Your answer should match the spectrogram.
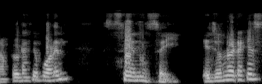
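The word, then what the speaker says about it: せんせい: আপনি জাপানিজ বর্ণমালার একটা ওয়ার্ড রয়েছে সেটা হচ্ছে সেনসেই আপনি কিন্তু ওটাকে পড়ার সময় সেন্সে পড়েন না আপনি ওটাকে পড়েন সেনসেই এজন্য এটাকে সে পড়বেন সে তাহলে উচ্চারণটা সহজ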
